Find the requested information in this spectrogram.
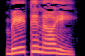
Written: ಬೇಟೆನಾಯಿ

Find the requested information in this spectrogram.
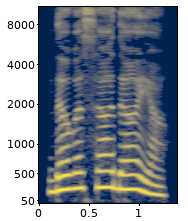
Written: ದವಸಾದಾಯ

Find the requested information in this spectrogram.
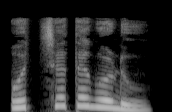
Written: ಒಚ್ಚತಗೊಡು

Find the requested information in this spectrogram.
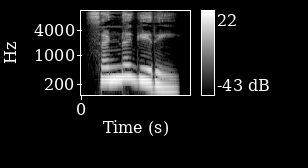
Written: ಸೋನಗಾರ

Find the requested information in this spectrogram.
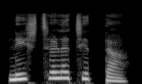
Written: ನಿಶ್ಚಳಚಿತ್ತ

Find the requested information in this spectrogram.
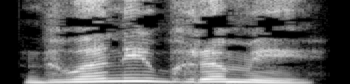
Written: ಧ್ವನಿಭ್ರಮೆ

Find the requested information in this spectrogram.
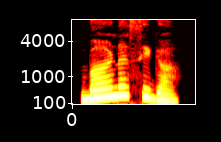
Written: ಬಾಣಸಿಗ

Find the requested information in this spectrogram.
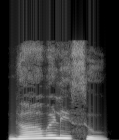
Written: ಗಾವಳಿಸು

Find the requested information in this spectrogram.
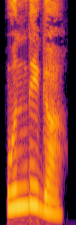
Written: ಒಂದಿಕೆ

